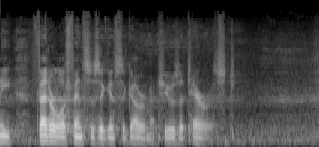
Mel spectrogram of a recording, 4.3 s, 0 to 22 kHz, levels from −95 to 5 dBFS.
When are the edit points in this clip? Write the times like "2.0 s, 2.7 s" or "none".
none

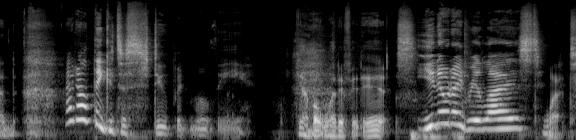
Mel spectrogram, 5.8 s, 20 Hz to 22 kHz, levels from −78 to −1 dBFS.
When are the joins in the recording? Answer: 4.6 s

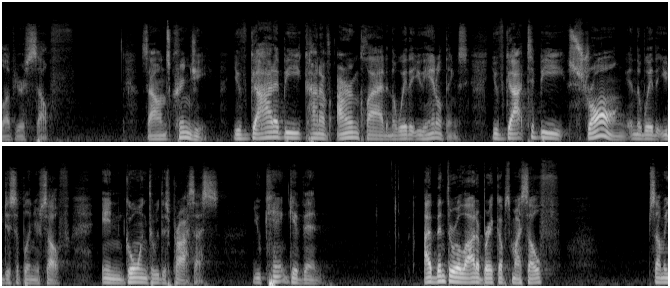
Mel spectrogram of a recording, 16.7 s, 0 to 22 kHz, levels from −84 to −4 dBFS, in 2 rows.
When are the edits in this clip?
2.7 s

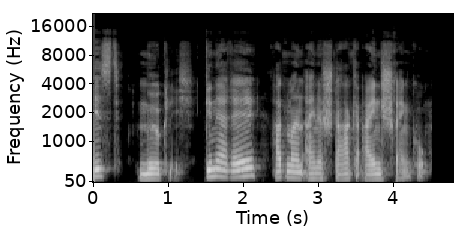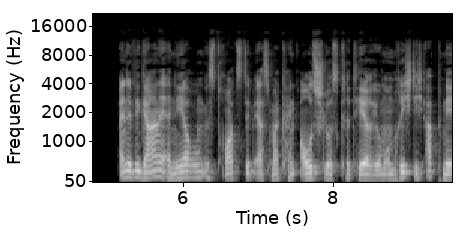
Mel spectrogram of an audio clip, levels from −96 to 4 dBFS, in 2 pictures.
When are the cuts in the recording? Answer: 1.4 s

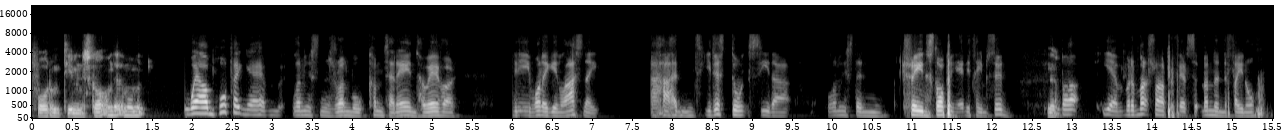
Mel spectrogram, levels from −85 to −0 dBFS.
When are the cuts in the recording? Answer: 3.2 s

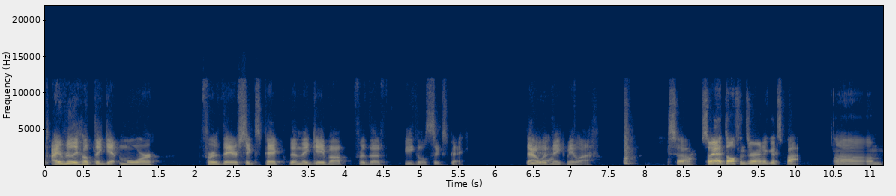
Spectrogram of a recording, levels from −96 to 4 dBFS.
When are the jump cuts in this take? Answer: 8.3 s

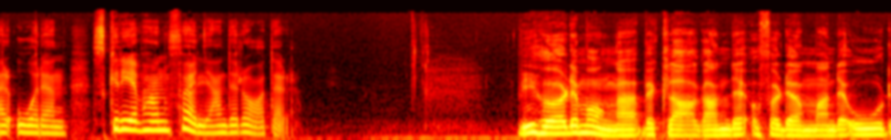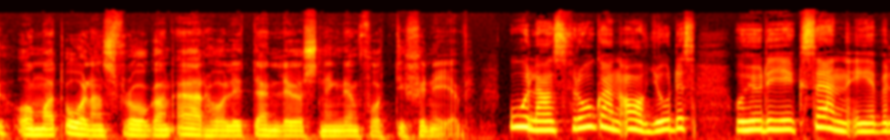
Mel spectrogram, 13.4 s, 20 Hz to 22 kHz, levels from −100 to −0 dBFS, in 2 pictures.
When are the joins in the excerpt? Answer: 10.4 s

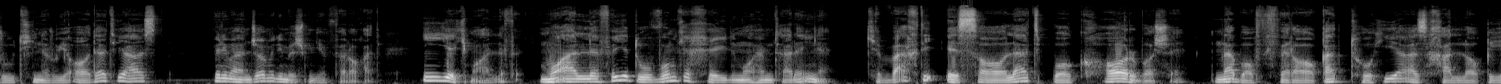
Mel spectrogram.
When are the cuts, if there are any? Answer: 12.5 s

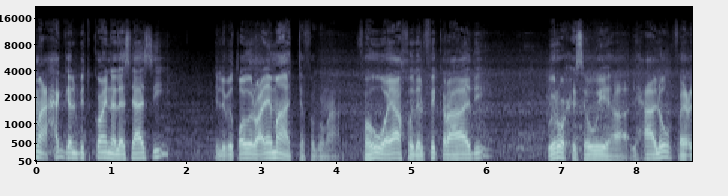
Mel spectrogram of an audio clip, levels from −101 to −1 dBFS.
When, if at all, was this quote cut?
none

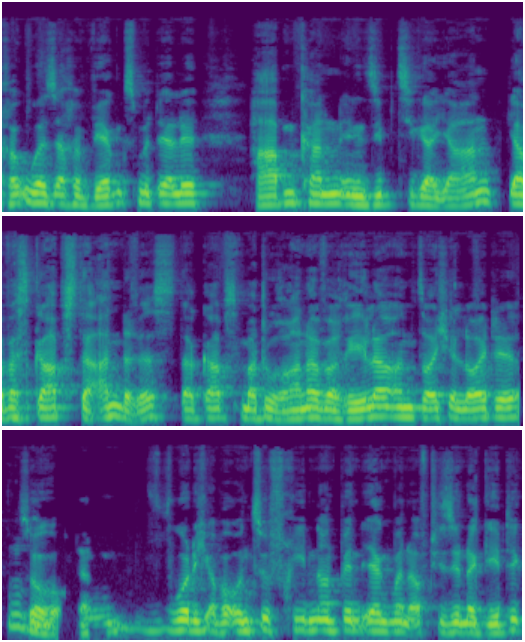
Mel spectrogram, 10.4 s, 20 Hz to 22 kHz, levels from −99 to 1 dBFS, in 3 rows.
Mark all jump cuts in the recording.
3.3 s, 6.9 s

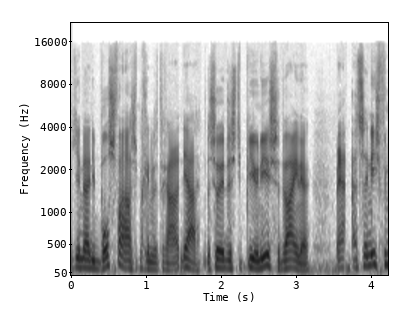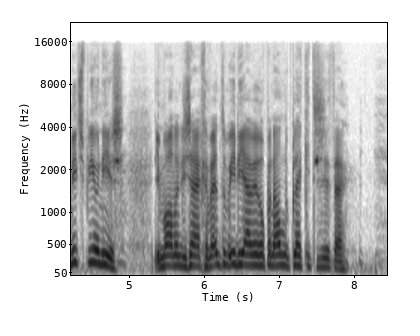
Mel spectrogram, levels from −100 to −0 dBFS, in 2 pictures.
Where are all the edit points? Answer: none

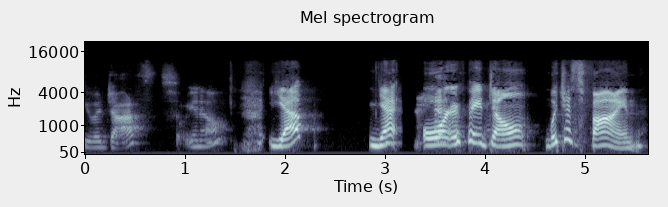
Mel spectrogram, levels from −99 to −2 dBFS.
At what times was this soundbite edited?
0.9 s, 3.2 s

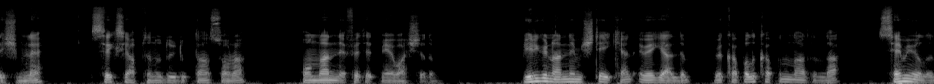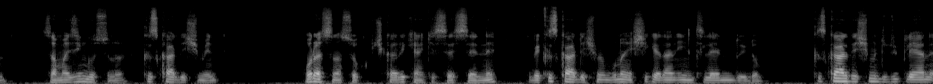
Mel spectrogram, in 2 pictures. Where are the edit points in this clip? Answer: 17.4 s

